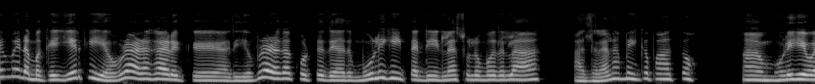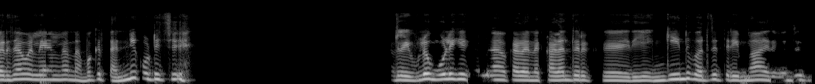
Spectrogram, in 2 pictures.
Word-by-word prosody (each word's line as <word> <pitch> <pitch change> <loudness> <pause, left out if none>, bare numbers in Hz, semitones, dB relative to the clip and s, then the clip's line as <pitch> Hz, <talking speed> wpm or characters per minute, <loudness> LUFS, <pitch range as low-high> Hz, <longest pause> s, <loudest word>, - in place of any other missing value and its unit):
எல்லாமே 360 +1 -5
நமக்கு 220 -6 0
இயற்கை 295 +4 0 0.2
எவ்வளோ 225 - -1
அழகா 255 -1 +2
இருக்கு. 195 -3 -1 0.2
அது 170 0 -4
எவ்வளோ 250 - -2
அழகா 270 -2 +3
கொட்டுது. 220 -3 -2
அது 185 0 -2
மூலிகை 280 +4 +2
தண்ணீர்ல்லாம் 205 +1 -1
சொல்லும் 210 -1 -3
போதெல்லாம், 210 +1 0 0.5
அதெல்லாம் 165 +6 -1
நம்ம 265 0 0
எங்க 265 +3 -5
பார்த்தோம். 245 -1 -3 0.5
அ - - +1 0.3
மூலிகை 225 +4 +4
வருதா 210 +2 +3
வல்லையான்னுலாம் 220 -2 0
நமக்கு 195 +6 -3
தண்ணி 195 - +2
கொட்டுச்சு 240 -2 -1 2.1
இதில 200 0 +1
இவ்வளோ 200 +8 +4
மூலிகைகள்லாம் 215 -4 +1
கல 195 -2 +2
கலந்திருக்கு. 195 -1 0 0.2
இது 170 - -2 0.2
எங்கேருந்து 230 +9 +2
வருது 205 +3 -1
தெரியுமா? 195 0 0
இது 185 - -8
வந்து 185 +4 -5
215 Hz, 135 wpm, -24 LUFS, 195-240 Hz, 2.1 s, மூலிகை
